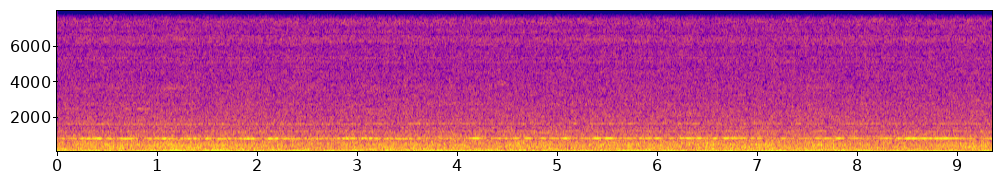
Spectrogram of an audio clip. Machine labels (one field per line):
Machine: fan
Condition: normal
